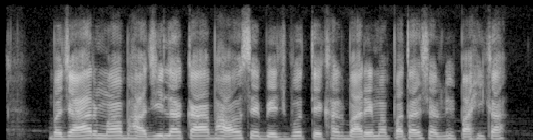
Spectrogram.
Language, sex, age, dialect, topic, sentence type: Chhattisgarhi, male, 18-24, Western/Budati/Khatahi, agriculture, question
